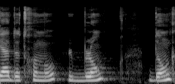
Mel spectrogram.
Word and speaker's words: blanc: a d'autres mots le blanc donc le C même s'il n'est pas prononcé c'est la marque du masculin le bec ou donc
